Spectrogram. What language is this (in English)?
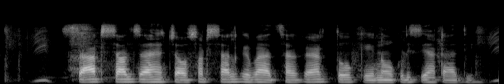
Bhojpuri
